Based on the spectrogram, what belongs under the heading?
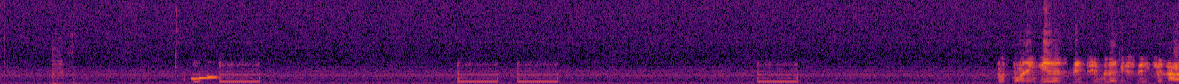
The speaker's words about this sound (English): I'm going to attempt to ring him again.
